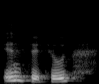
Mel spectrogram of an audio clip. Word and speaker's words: in situ: It's pronounced in situ, and in situ means with whatever reactant that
